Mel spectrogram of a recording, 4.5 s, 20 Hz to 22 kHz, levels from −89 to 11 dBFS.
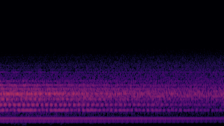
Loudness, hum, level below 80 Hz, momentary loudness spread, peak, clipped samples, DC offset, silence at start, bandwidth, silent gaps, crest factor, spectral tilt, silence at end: -48 LUFS; none; under -90 dBFS; 7 LU; -32 dBFS; under 0.1%; under 0.1%; 0 s; 7.6 kHz; none; 16 dB; -2.5 dB/octave; 0 s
